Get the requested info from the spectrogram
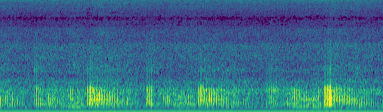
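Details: Soft, low, even purring from a happy cat, gently rising and falling in waves about once per second with faint breath breaks and a slight swell near the end.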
